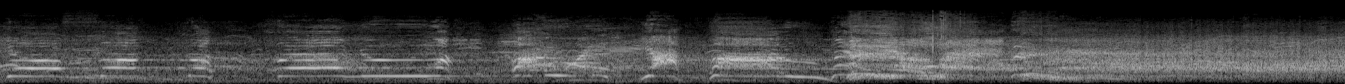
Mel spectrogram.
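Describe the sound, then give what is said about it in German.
New Zealand's national rugby team of 23 players performs the haka, the Maori war dance. A lead voice calls out and the group answers in loud, rhythmic shouted bursts of chant. “Was du hier hörst, ist der Haka, der maorische Kriegstanz.”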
